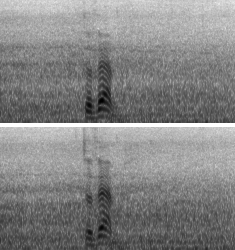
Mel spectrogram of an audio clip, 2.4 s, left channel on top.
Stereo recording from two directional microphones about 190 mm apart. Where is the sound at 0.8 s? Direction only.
45° left (ahead or behind).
